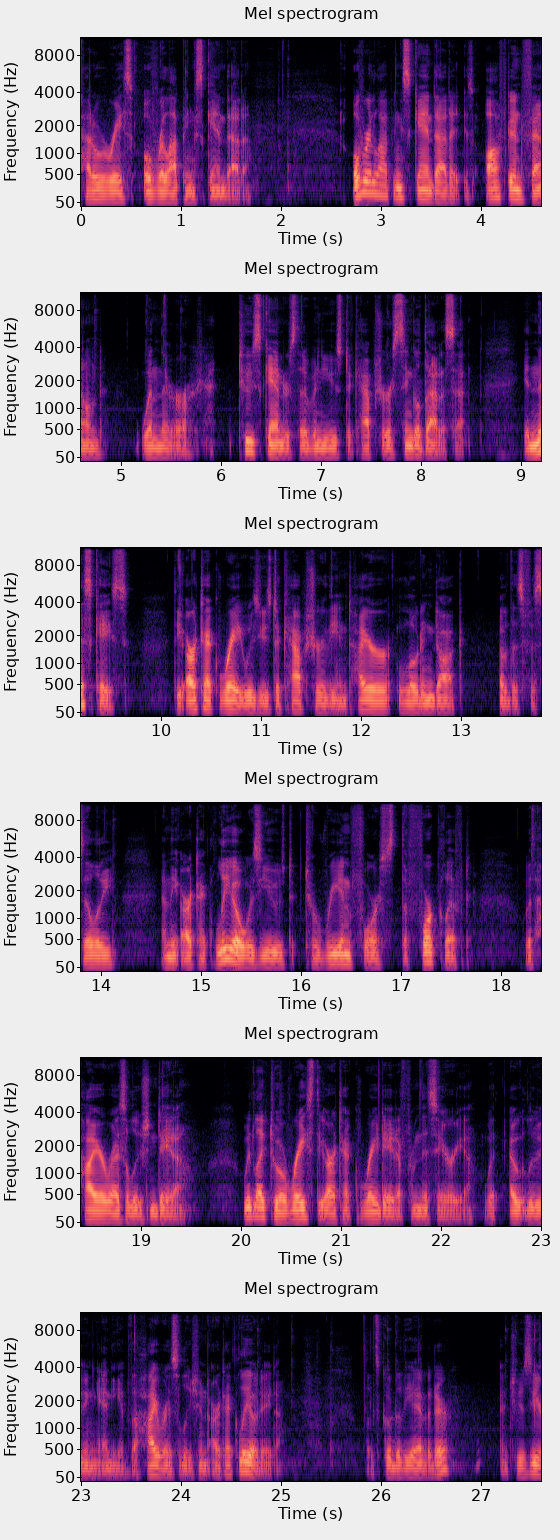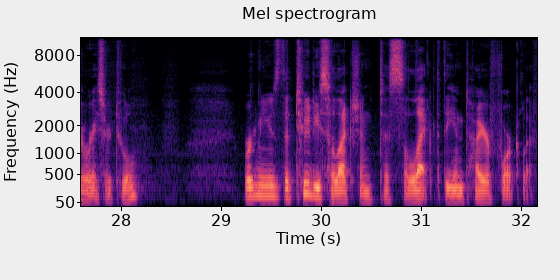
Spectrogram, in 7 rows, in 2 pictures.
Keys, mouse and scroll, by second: 2.4-3.0 scroll up 4, 4.7 right click, 4.8 click, 5.6 click, 14.1 click, 24.8 click, 26.0 click, 27.2 click, 29.3 click, 30.4 click, 30.7 click.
